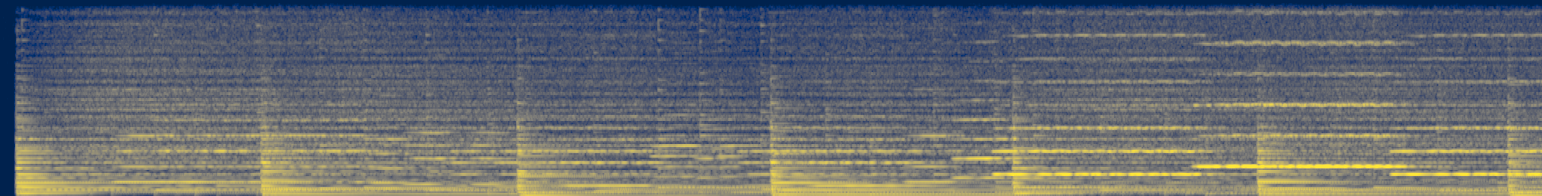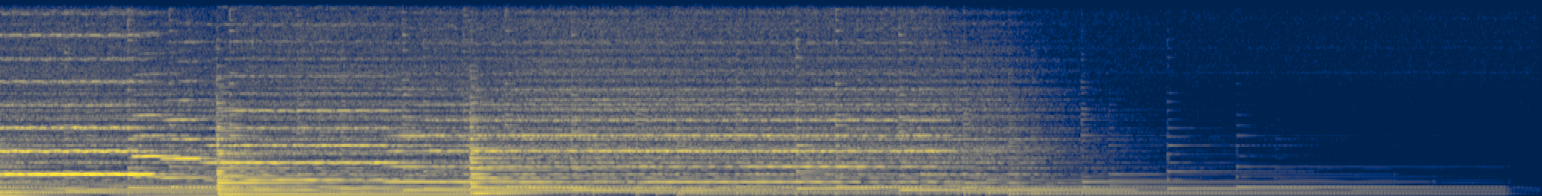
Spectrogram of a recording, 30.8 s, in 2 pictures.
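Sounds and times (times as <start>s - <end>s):
woodwind flute with accompaniment: 0.2s - 26.0s.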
